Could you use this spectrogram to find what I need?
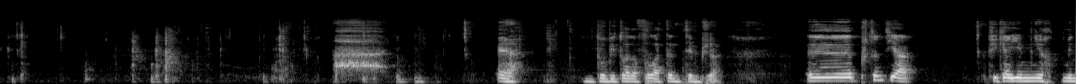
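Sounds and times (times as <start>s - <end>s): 
person drinking from a bottle: 0.0s - 4.8s
speech: 5.0s - 7.4s, 8.0s - 9.2s, 9.9s - 10.7s.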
